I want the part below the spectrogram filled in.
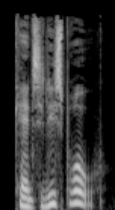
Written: kancellisprog

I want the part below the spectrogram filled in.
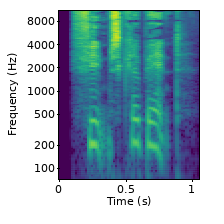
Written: filmskribent

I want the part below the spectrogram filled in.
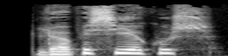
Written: loppecirkus

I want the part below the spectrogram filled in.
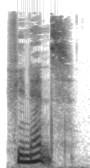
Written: finans

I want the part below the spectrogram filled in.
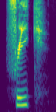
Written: freak

